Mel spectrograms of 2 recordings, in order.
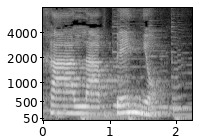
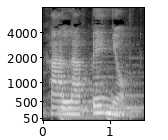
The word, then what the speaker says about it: jalapeño: I've also heard it be a little bit problematic to pronounce, so I'm going to repeat this one for you. Jalapeño. Jalapeño. Jalapeño.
